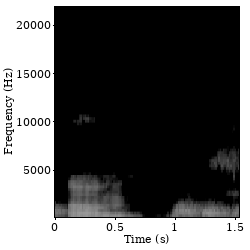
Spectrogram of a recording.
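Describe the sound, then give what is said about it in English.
A dog lets out a loud, drawn-out bark, then after a short pause gives a rougher, noisier bark or growl. “dogs drink, barking, drink. Yeah, they're barking.”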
